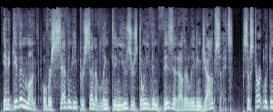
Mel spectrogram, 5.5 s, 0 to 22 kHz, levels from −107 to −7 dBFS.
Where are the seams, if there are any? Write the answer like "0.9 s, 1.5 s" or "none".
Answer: none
